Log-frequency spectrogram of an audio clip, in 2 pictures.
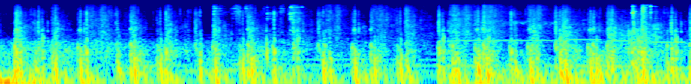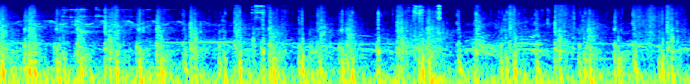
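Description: A horse ridden in Lord of the Rings Online clip-clops at a brisk, steady pace, with continuous close hoofbeats running the whole way under a voice talking.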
